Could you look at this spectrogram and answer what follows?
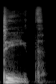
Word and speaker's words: Death: William Death, his surname pronounced Deeth, was a young man she had briefly dated before he had married another woman a few weeks earlier.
